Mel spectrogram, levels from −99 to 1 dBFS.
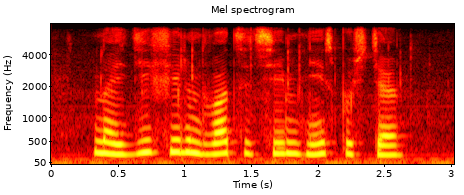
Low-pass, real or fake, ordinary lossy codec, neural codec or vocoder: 7.2 kHz; real; none; none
